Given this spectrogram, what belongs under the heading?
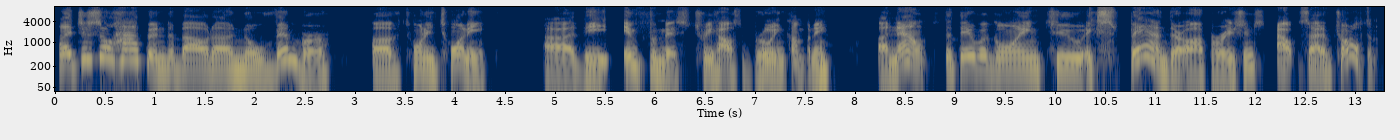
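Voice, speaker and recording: A man's voice: fairly high pitch, sing-song, unhurried, no room sound. A man co-hosting a podcast in casual conversation, enthusiastic, with playful asides to the listeners. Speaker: podcast co-host.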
